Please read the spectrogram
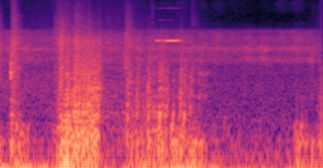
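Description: A rustle and faint clicks of handling, with a brief high-pitched beep about two seconds in, over a steady low hum.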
